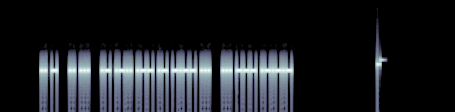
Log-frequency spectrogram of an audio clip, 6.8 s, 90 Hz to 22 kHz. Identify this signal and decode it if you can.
Morse code, heard as a keyed tone, about 44 wpm, 700 Hz. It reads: IT IS ALWAYS SO.
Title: Sentences from Top 300 Words 45wpm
